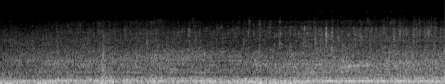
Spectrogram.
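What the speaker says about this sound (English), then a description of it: "I'm going to help it with the main motor. I'm going to spin this thing around." Main motor of a 20 ft Seahawk boat running steadily while the boat is swung around, a continuous low rumble mixed with washing water, close and unbroken, with no talk.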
